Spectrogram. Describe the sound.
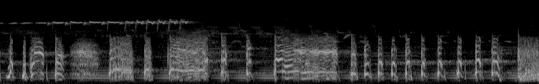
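A man's voice imitates a hen laying an egg, with drawn-out squawking cackles followed by a quick, rhythmic run of short clucks, loud.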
